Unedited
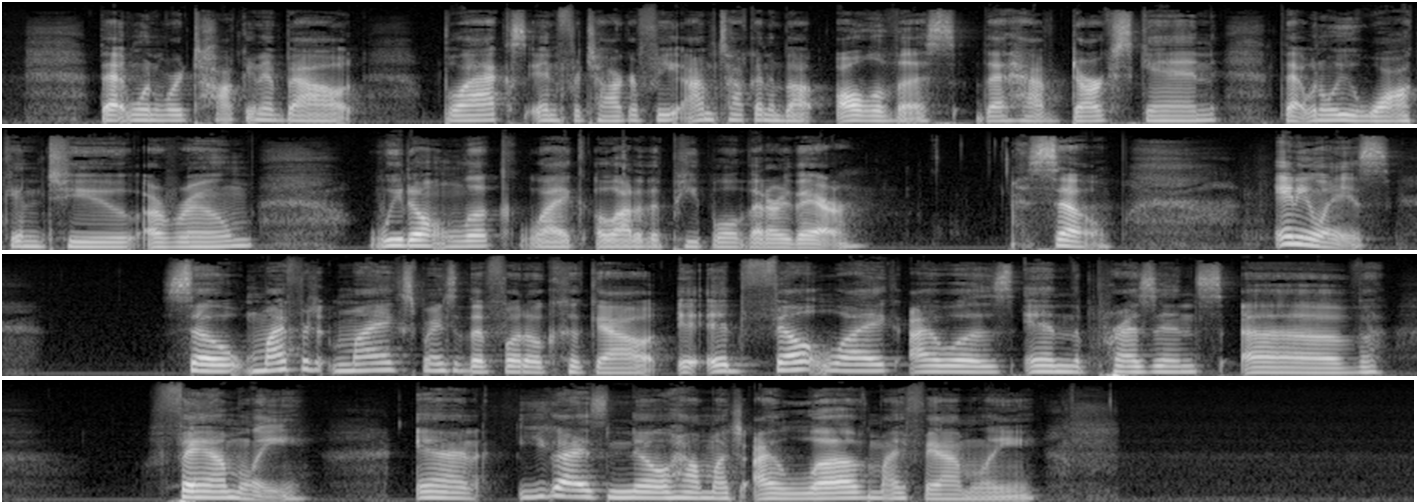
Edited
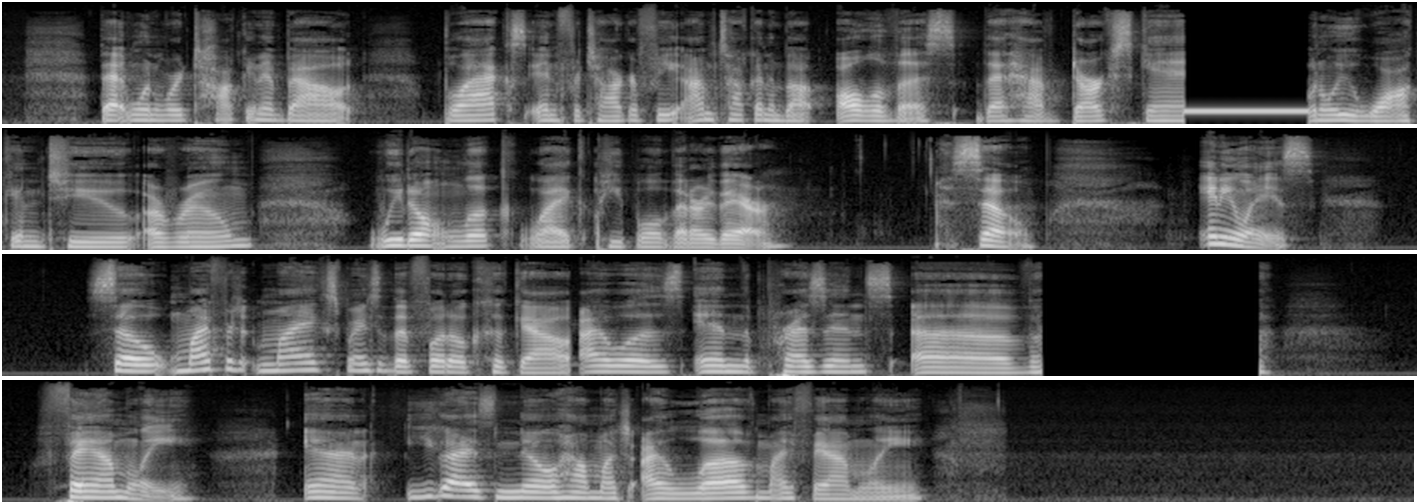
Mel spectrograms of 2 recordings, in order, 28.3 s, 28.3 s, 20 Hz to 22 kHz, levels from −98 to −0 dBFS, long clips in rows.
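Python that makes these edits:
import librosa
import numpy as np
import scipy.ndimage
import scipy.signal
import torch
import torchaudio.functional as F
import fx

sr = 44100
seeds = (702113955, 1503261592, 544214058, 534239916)

y = fx.edit(x, sr, fx.bleep(start_s=5.9, length_s=0.63, hz=457.0, db=-21.5),
    fx.cut(start_s=10.05, length_s=0.38),
    fx.fade_out_to(start_s=12.57, length_s=0.91, floor_db=-14.0),
    fx.cut(start_s=17.36, length_s=1.27),
    fx.insert_silence(at_s=20.99, length_s=1.09), tone=tone)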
